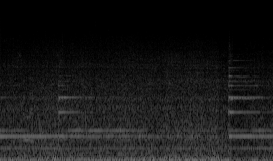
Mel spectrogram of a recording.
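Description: The W.P. Snyder Jr. steamboat's bell rung slowly, struck about a second in and again near the end, each strike ringing on with a long steady hum. It is a farewell signal to the people on shore, rung in place of the whistle, with a low rumble underneath.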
